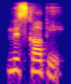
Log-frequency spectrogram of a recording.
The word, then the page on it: miscopy: Indian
